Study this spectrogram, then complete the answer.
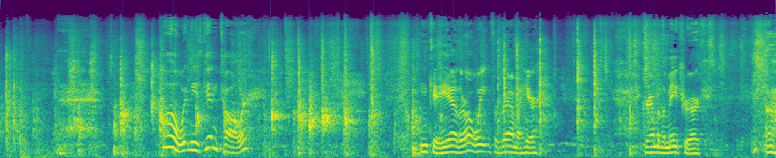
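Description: Horse hooves clop on a hard floor.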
